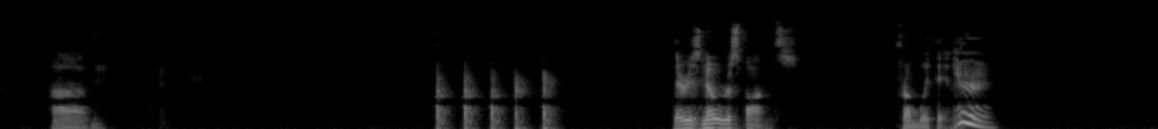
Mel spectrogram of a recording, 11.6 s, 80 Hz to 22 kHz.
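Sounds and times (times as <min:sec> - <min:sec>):
speech: 0:00.5 - 0:01.1, 0:06.8 - 0:08.0, 0:09.0 - 0:10.0
knocking on an iron door: 0:04.4 - 0:05.6.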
